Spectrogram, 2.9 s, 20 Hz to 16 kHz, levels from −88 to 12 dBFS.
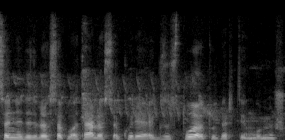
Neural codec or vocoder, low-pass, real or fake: none; 14.4 kHz; real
